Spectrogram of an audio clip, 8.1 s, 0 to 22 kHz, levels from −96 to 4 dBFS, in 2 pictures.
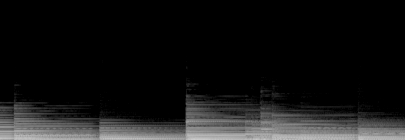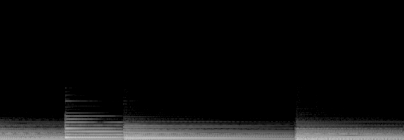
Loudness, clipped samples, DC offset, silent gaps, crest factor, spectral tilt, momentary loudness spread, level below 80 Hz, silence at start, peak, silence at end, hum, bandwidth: -26 LUFS; under 0.1%; under 0.1%; none; 16 dB; -10 dB/octave; 9 LU; -46 dBFS; 0 s; -10 dBFS; 0 s; none; 5.8 kHz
